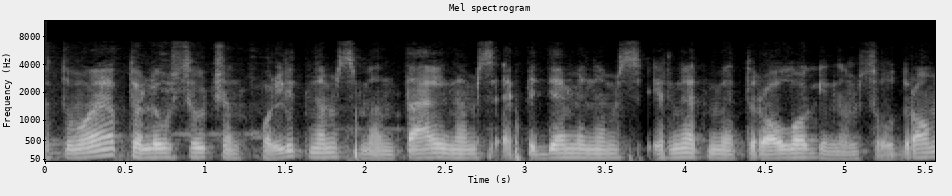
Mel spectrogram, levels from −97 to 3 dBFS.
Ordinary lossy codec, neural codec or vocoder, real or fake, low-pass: MP3, 64 kbps; codec, 16 kHz, 16 kbps, FreqCodec, smaller model; fake; 7.2 kHz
